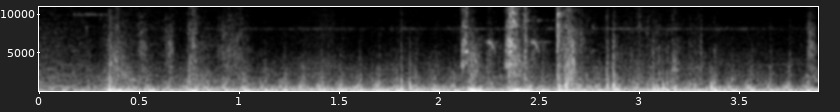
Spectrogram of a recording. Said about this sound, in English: A cat helicopter?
